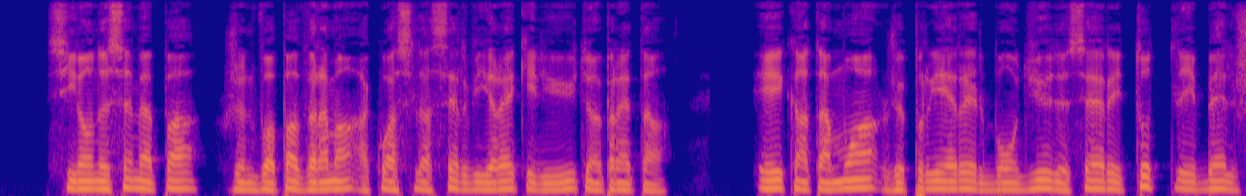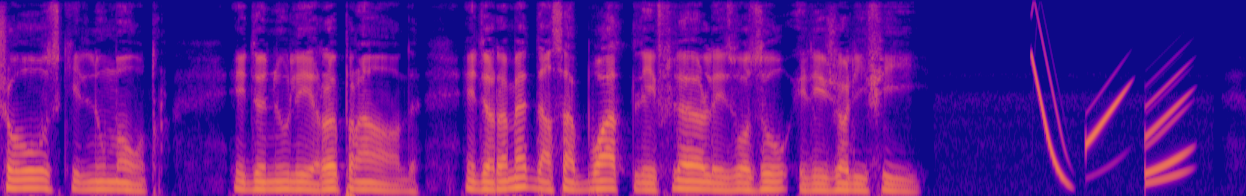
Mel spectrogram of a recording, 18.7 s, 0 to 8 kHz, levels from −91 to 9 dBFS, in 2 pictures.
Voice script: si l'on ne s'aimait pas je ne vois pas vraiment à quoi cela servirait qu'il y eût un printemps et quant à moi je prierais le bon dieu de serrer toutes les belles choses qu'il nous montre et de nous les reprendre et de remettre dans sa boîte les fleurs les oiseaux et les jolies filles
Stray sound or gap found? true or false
true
